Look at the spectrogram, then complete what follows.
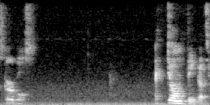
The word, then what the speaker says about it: Goebbels: nazi you mean gobble i mean goebbels that's how you say his name really it's g-o-e-b yeah g-o-e okay that's german it's gerbils i don't think that's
